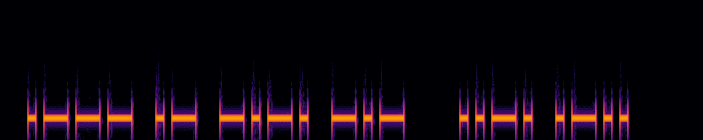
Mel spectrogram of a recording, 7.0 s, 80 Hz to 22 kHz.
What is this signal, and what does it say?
Morse code, heard as a keyed tone, about 15 wpm, 700 Hz. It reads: JACK FL
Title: K1USN SST QSO Practice - 15wpm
